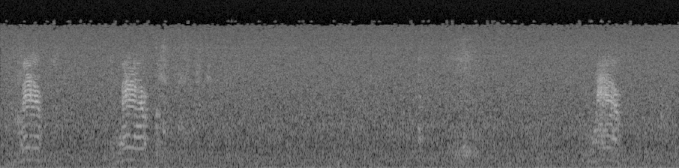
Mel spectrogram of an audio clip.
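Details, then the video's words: Butters, a pet cat, gives three clear meows spaced over about eight seconds, each a short harmonic cry with a faint low hum behind it. "Meow Meow Meow"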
